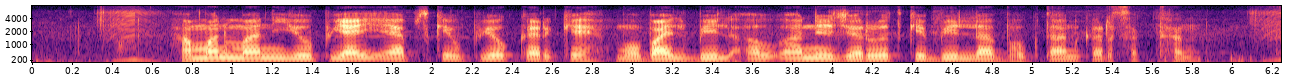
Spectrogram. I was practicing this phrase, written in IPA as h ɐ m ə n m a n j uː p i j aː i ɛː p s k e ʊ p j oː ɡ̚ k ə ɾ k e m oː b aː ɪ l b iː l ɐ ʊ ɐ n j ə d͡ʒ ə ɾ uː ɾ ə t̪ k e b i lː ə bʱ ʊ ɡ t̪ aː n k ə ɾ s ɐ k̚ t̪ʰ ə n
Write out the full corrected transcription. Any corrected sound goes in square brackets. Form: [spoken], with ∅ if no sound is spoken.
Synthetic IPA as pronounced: h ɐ m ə n m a n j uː p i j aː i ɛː p s k e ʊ p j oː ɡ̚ k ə ɾ k e m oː b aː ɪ l b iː l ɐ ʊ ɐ n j ə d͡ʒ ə ɾ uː ɾ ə t̪ k e b i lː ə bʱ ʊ ɡ t̪ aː n k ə ɾ s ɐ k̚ t̪ʰ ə n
